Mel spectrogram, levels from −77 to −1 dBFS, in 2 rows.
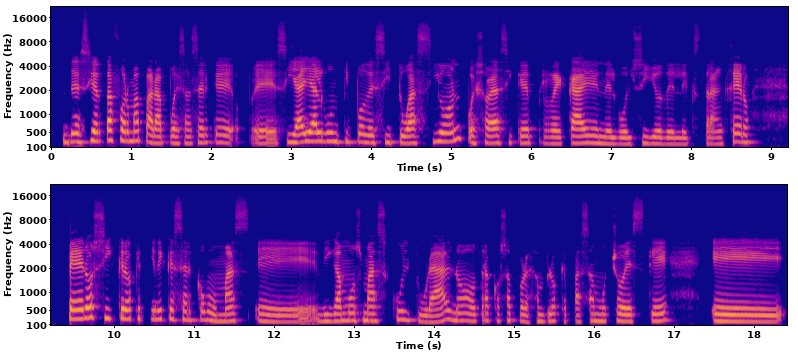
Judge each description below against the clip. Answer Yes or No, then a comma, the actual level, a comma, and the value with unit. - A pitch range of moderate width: Yes, average, 3.6 semitones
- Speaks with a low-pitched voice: No, high, 200 Hz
